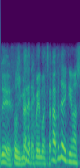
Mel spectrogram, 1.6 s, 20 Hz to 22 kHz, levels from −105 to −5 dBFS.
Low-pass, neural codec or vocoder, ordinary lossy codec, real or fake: 7.2 kHz; codec, 16 kHz, 1 kbps, X-Codec, HuBERT features, trained on LibriSpeech; Opus, 16 kbps; fake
